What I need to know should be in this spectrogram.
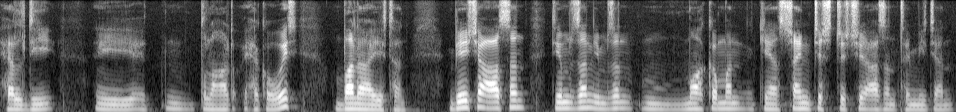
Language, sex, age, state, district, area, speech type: Kashmiri, male, 30-45, Jammu and Kashmir, Anantnag, rural, spontaneous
